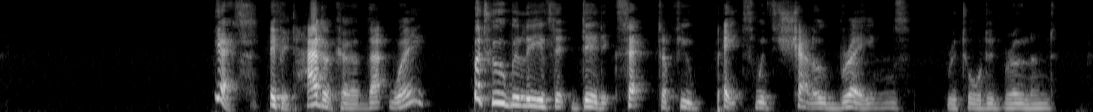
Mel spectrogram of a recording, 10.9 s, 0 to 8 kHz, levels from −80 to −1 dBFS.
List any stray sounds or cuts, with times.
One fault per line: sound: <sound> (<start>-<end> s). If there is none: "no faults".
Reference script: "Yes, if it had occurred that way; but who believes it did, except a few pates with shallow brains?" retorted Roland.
no faults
